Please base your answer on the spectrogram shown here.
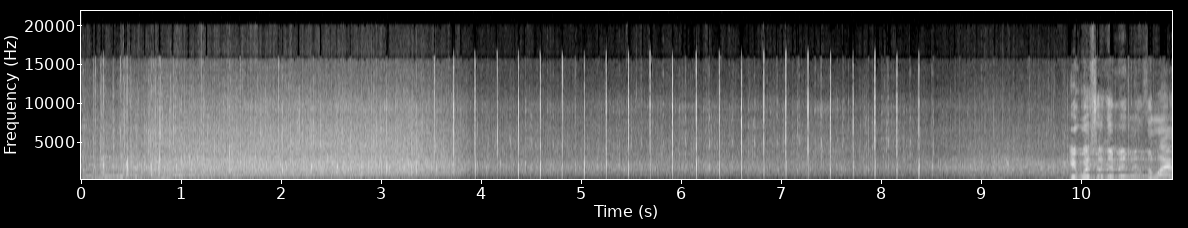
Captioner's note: applause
